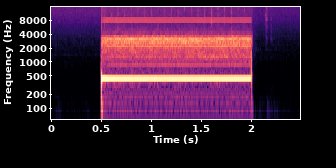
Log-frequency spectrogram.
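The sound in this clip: A telephone ringback tone sounds while someone is called back: one steady, loud tone lasting about a second and a half, heard alone, then silence.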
